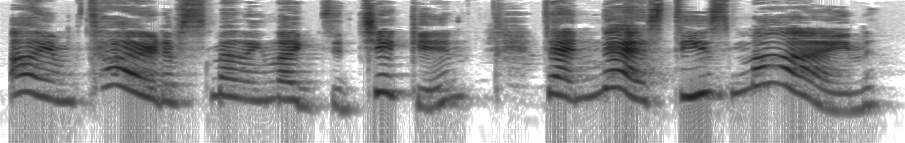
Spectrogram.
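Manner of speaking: high, loud duck exclamation; exasperated French duck. Acted. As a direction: huff it out like an offended duck. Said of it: "said the duck".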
